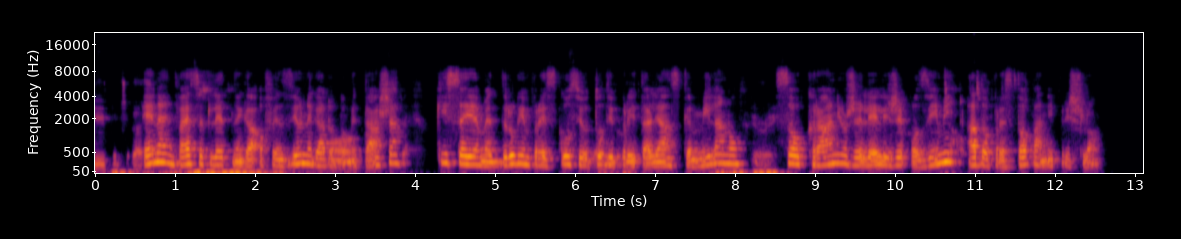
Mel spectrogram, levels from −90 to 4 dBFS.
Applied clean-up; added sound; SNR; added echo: neural mask model Resemble Enhance denoiser.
